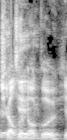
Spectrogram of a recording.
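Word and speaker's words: Çalhanoğlu: And please, people, forgive me for my pronunciation because it's not always easy, but Hakan Calhanoglu, he's right. – Their talisman, hey? – I said Calhanoglu, yep, that's all right.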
